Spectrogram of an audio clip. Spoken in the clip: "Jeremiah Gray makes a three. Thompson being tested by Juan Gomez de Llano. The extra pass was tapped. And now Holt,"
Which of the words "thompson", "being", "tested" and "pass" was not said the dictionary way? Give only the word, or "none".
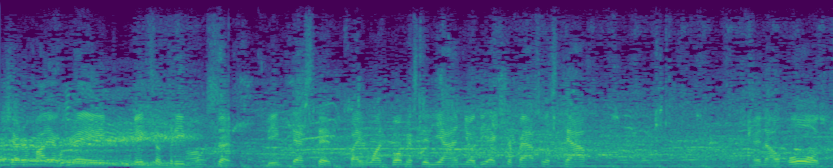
thompson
